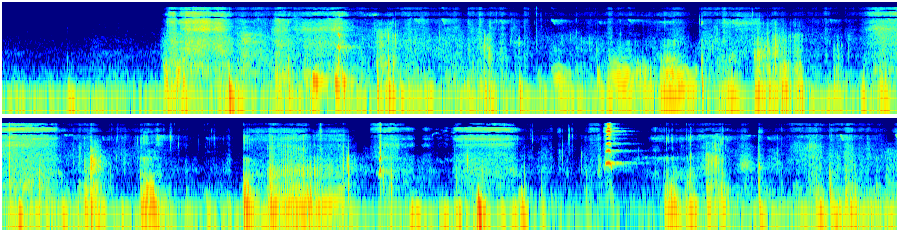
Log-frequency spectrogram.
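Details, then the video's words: Nova, a female pug, plays with her crinkle toy indoors: heavy snuffling breaths and mouth sounds come in short bursts, mixed with crisp crinkle rustling and clicks. "Pug ASMR - Heavy Breathing | Mouth Sounds"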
